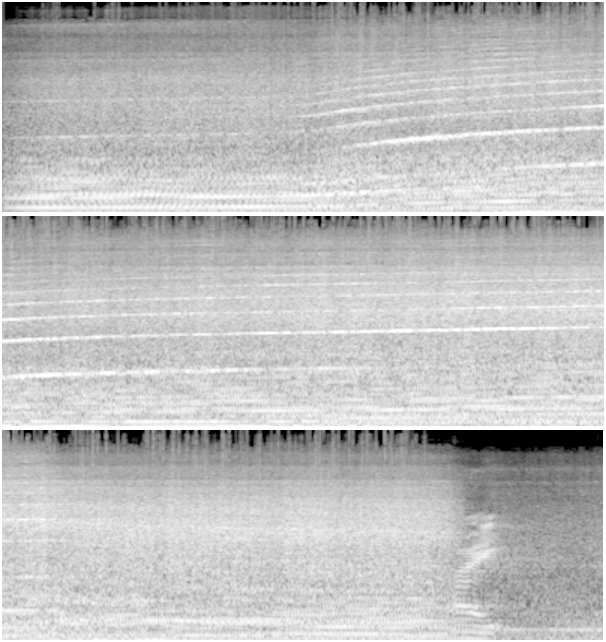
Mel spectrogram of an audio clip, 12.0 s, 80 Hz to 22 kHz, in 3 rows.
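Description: A 700-horsepower Ford Shelby GT500 engine roars at full throttle on a dyno, its pitch climbing steadily for several seconds before abruptly dropping off.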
